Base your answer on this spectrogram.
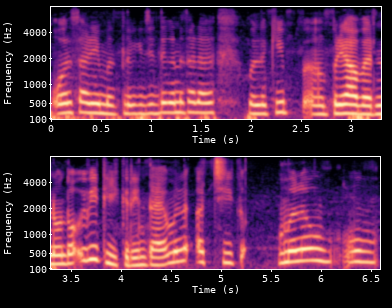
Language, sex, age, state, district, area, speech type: Dogri, female, 18-30, Jammu and Kashmir, Kathua, rural, spontaneous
